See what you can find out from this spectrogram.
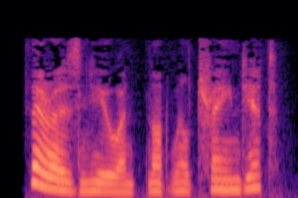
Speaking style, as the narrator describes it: Suroth murmured

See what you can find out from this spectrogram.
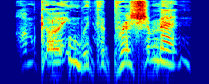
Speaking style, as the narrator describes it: he gasped, the mask muffling his voice

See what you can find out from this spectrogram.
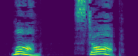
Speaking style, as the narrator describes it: Jamie cried

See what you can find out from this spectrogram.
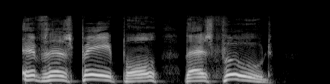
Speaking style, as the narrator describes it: Hot Pie said too loudly

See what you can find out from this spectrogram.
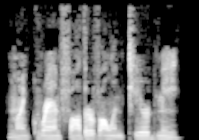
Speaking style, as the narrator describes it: he mumbled

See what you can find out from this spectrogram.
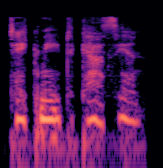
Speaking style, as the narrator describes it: whispered

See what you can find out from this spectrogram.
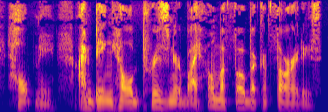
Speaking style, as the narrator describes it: whisper stealthily

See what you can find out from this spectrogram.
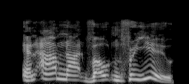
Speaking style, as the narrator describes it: Joey yelled

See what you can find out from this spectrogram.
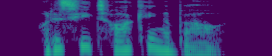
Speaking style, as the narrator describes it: Ashley said quietly

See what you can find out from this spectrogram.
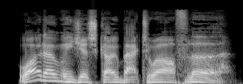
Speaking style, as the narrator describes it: Thomas Evergold grumbled

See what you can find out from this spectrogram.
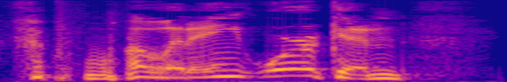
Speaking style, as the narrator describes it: cackles Tommy

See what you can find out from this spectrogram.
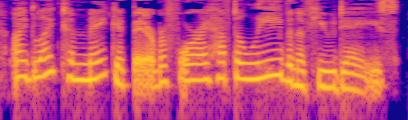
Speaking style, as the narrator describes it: I moaned

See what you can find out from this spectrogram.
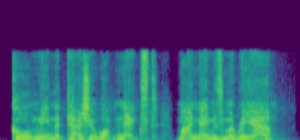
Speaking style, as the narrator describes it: the middle-aged market woman shouted at him

